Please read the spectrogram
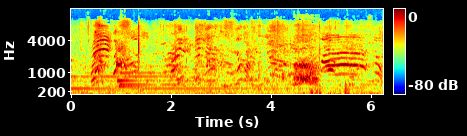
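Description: Children's voices calling and squealing, with a louder drawn-out call near the end, over sustained notes of music in the first half.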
